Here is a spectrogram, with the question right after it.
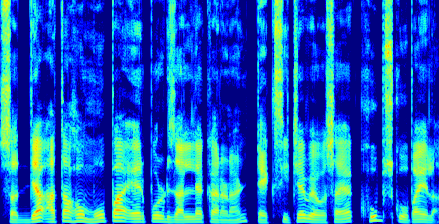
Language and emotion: Goan Konkani, neutral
